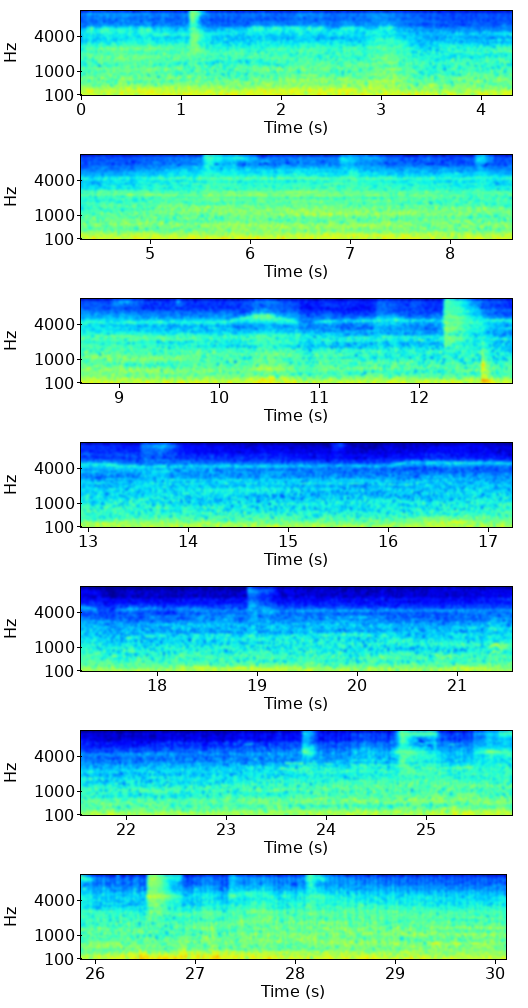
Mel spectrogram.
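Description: City buses pulling away and driving past one after another, their engines making a steady low rumble. Short sharp hisses, typical of air brakes releasing, come every few seconds early on and in a cluster near the end.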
